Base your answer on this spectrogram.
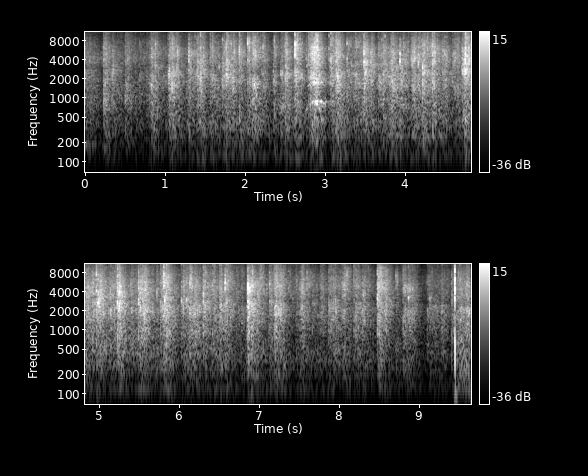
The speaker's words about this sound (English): And can we just clap our hands for her one last time?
